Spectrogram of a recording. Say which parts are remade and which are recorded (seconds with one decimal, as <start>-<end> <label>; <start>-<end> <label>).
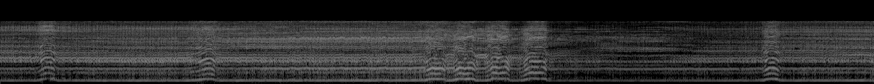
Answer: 0.0-5.4 remade; 5.4-7.4 recorded; 7.4-8.7 remade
